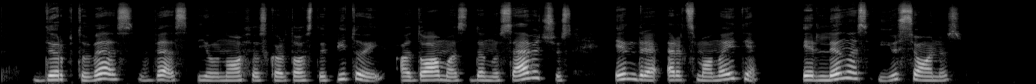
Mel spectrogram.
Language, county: Lithuanian, Alytus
